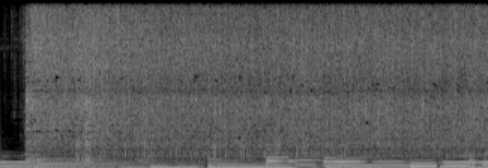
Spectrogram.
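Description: Chopped onion dropped into hot oil for a fish and cauliflower bharta, a loud, steady, close sizzle that continues throughout beneath a background music track, with no talking.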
